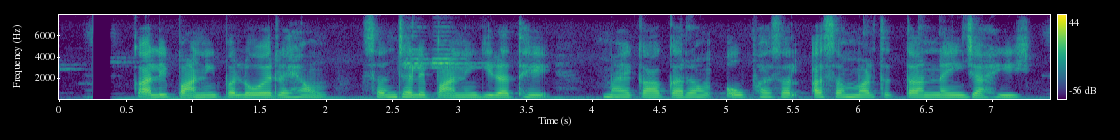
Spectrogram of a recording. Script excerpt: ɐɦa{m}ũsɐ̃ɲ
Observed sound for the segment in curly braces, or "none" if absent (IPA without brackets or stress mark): none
